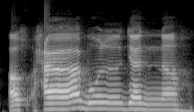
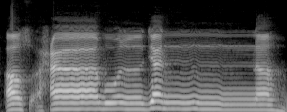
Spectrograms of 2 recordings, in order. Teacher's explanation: jan itu didengungkan 2 harakat wajibul gunnah.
